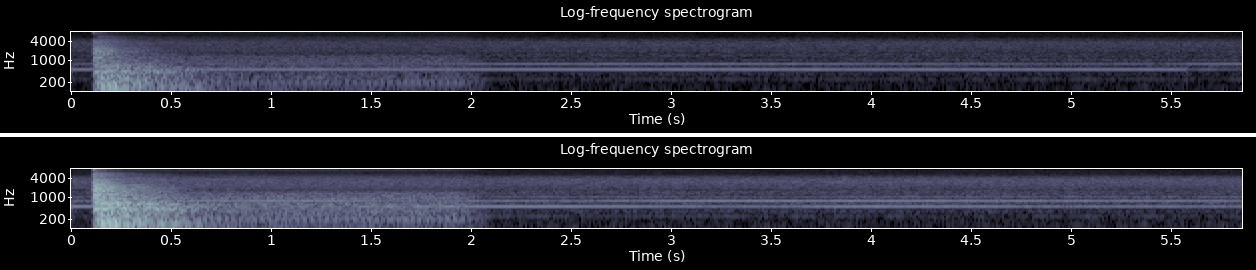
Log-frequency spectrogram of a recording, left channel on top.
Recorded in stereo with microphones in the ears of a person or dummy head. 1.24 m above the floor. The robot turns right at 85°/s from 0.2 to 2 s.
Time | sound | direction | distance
0.1 | a door slam | 140° right | 0.9 m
